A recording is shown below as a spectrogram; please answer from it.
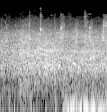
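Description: Basketball being dribbled on a hardwood court over steady arena crowd noise, with a low rumble coming into the crowd sound about halfway through.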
